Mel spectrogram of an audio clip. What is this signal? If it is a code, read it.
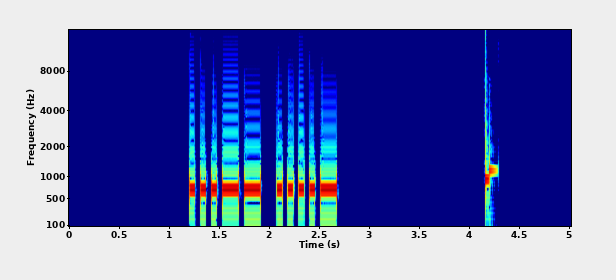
Morse code, heard as a keyed tone, about 22 wpm, 700 Hz. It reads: 34
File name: practice / 22wpm / Two Letter-Number Combinations - 22wpm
